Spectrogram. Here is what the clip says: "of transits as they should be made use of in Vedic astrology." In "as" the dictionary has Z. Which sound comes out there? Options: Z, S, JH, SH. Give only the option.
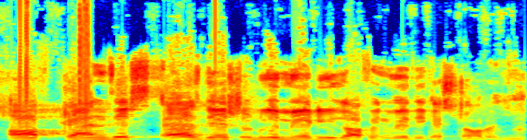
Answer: Z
